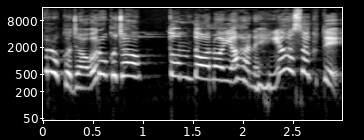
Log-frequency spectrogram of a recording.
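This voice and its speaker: Woman voicing a haughty, high-pitched scolding lady crow. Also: sing-song, moderate pace, a little hiss or hum. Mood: scornful, scolding. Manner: scolding, imperious. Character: haughty, bossy, hot-tempered rich mother crow.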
